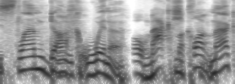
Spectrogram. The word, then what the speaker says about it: McClung: Oh, Mac McClung. Mac McClung. I got his name wrong. You said Max. I was saying Mac. McClunk.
